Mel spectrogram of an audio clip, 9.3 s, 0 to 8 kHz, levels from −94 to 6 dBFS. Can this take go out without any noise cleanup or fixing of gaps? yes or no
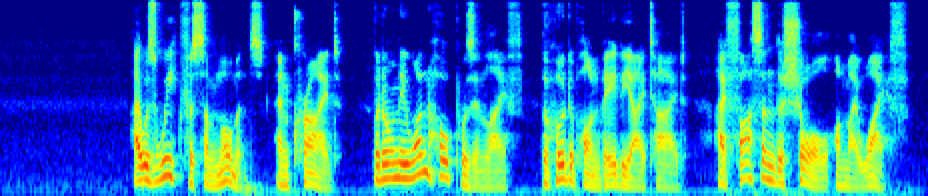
yes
